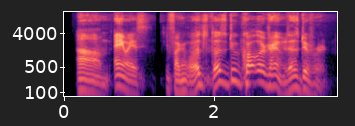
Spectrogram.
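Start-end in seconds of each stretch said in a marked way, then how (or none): 1.7-3.4 very high, put-on different voice. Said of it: "I gotta do the Sean voice".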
